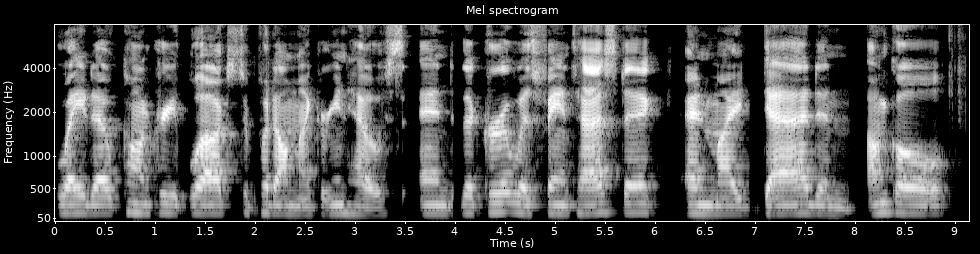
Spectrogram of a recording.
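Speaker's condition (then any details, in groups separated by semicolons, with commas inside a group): Cerebral palsy; from birth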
